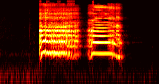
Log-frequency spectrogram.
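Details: A farmed Queshan chicken rooster gives a loud, brassy two-part crow: a strained half-second opening note, a brief break, then a slightly longer held note that drops away at the end.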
